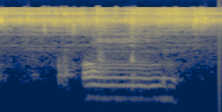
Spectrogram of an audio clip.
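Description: Chopped garlic and pork pieces sizzling in hot oil in an electric skillet as they are stirred with a spoon, a steady high hiss of sautéing.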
